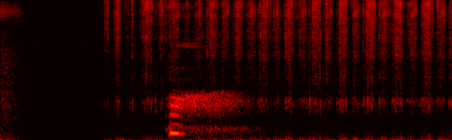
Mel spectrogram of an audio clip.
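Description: A toothbrush brushing the inner side of another person's teeth while their head rests on a lap, a steady wet scrubbing that starts after a second of silence and continues without a break.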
